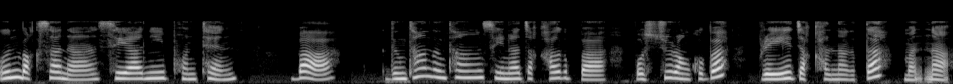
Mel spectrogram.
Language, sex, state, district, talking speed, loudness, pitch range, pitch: Garo, female, Meghalaya, West Garo Hills, 80 wpm, -16 LUFS, 240-295 Hz, 265 Hz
